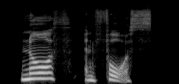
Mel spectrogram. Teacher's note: Aren't they a little bit different in openness? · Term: North Force split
